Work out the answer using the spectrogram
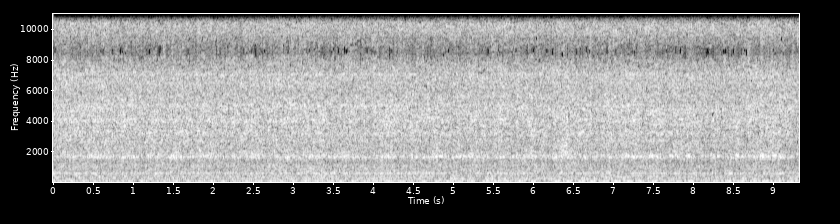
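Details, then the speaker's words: Cadillac previously straight-piped, now with two Dynomax valved chambered mufflers, first start after install: steady low idle rumble with rapid metallic "ting ting" as muffler valves bounce open and closed at idle; install angle or worn mufflers suspected; some exhaust leaks. "I don't know if you could hear the ting ting ting ting ting ting ting ting ting. Those are the valves. Open, close, open, close."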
